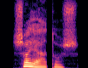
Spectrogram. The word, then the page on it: sajátos: /ˈʃɒjaːtoʃ/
